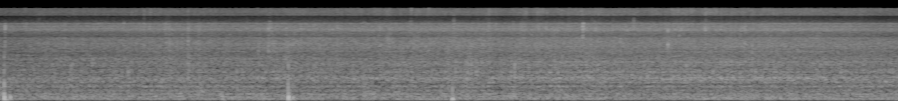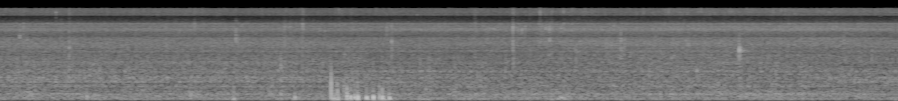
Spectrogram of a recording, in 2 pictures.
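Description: Mashed banana fritter batter deep-frying in hot oil: a steady sizzle with scattered small pops. A short, louder burst of noise comes about two-thirds of the way through.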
